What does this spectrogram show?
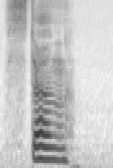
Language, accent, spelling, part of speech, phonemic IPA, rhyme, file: English, US, stung, verb, /stʌŋ/, -ʌŋ, En-us-stung.ogg
- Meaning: simple past and past participle of sting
